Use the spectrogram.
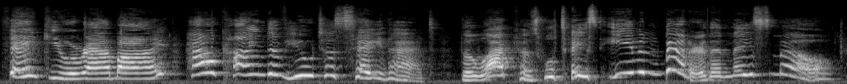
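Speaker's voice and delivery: put-on high, sweet old woman; cheerful high granny voice; old grandmother voice. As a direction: play the kindly old granny talking to her guest. Voices Baba Brena throughout.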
